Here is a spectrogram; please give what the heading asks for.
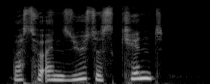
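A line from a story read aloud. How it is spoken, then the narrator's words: Woman calling out. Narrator (German): rief die Tochter des Pharaos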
